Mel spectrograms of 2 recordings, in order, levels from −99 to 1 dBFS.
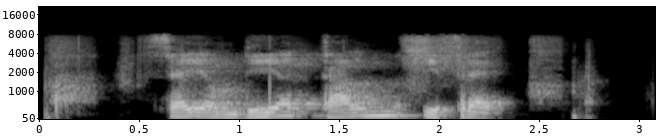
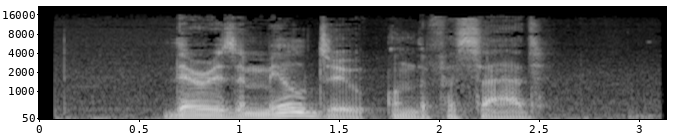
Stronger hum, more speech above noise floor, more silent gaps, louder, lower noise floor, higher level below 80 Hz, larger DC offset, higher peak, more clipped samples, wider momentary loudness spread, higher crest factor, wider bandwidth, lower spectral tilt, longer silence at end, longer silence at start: neither; about the same, 23 dB vs 25 dB; neither; second, -28 LUFS vs -25 LUFS; about the same, -50 dBFS vs -49 dBFS; second, -58 dBFS vs -40 dBFS; neither; second, -12 dBFS vs -8 dBFS; neither; first, 19 LU vs 10 LU; about the same, 16 dB vs 20 dB; second, 8.2 kHz vs 16 kHz; about the same, -5.5 dB/octave vs -4.5 dB/octave; first, 0.3 s vs 0.15 s; about the same, 0.05 s vs 0.1 s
